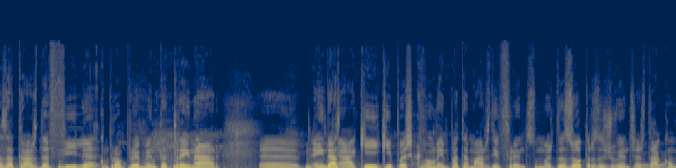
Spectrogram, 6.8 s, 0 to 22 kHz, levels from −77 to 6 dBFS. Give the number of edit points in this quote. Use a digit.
3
